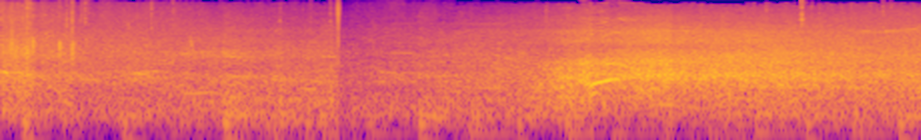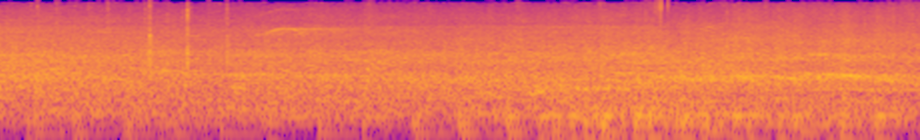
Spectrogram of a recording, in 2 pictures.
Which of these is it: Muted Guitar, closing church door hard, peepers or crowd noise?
crowd noise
